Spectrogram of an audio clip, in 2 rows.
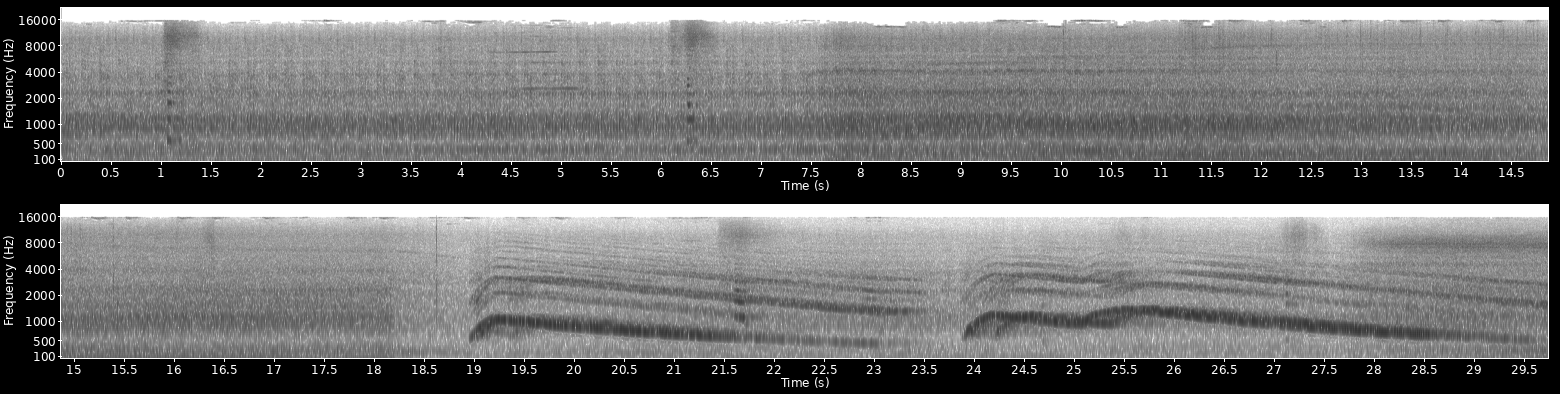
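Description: Fire engine's diesel engine running steadily as the pumper pulls away, then its siren is sounded twice, after about 19 and 24 seconds: each time it rises quickly and then falls slowly in pitch, and the second time it rises, dips and rises again before falling. The siren is the loudest thing.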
